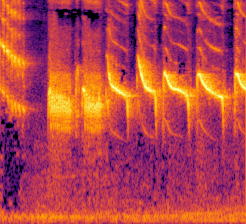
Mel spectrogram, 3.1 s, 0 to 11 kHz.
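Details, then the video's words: Whambie song, a long nonstop recording used to train caged birds, heard as a series of loud whistled notes sliding downward. About six notes in three seconds after an opening buzzy phrase, over a faint low hum. "Masteran Whambie nonstop 1 jam"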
